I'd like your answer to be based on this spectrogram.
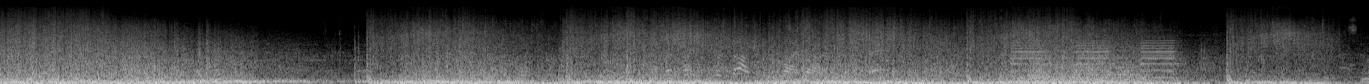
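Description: An artillery barrage in the video game Wargame: AirLand Battle pounds the ground, heavy booming blasts rolling over one another in a loud, almost unbroken roar, with a voice talking over parts of it.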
